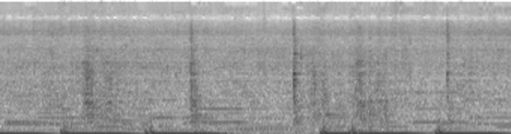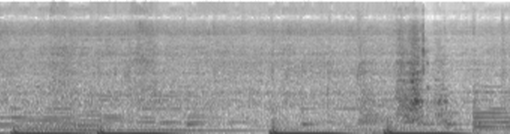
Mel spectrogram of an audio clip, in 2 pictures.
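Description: Seasoned shrimp sizzle and fry in a pan, with a steady crackle broken by repeated scraping and stirring strokes and occasional clatters of the utensil against the pan, and no voices.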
